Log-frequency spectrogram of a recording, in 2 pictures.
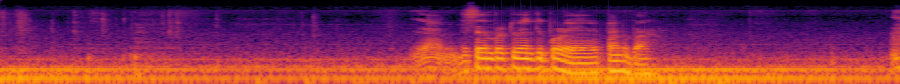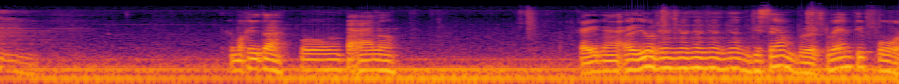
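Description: Paper rustles as a man handles an envelope.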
